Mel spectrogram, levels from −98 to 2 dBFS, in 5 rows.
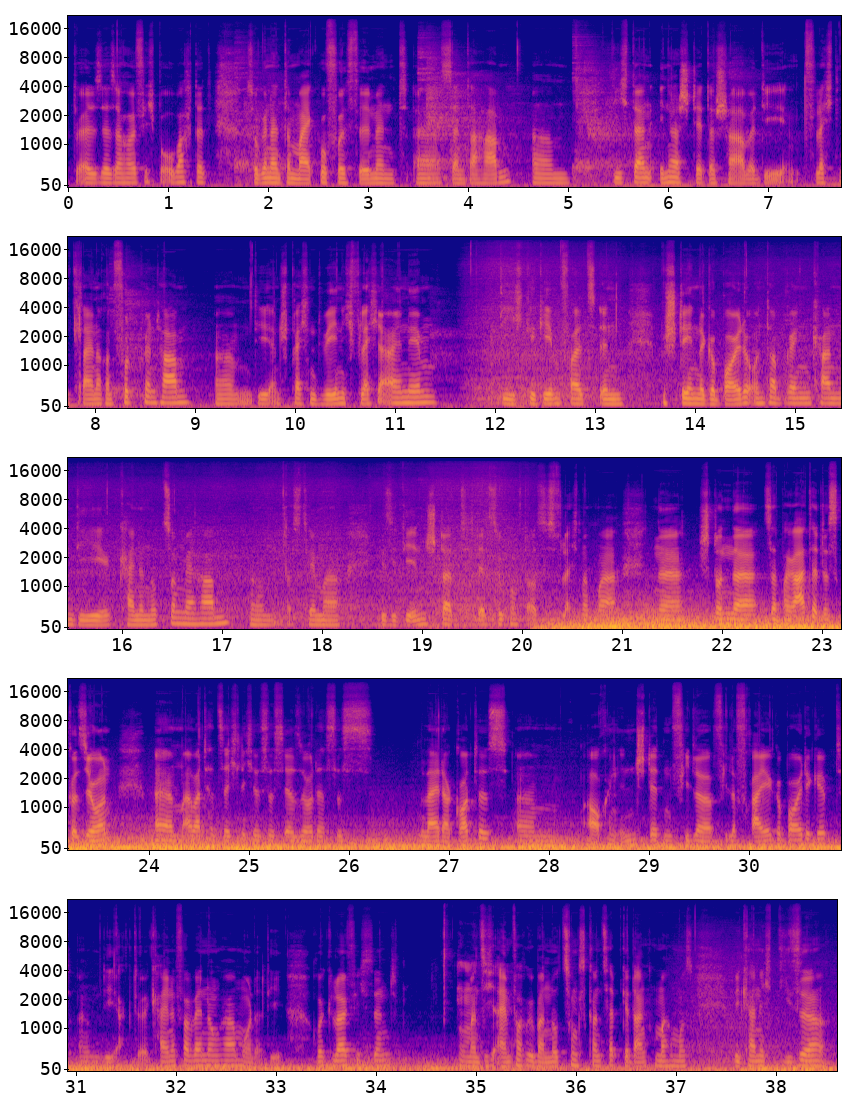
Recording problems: rain or running water; very loud; throughout; 3 dB above the speech

